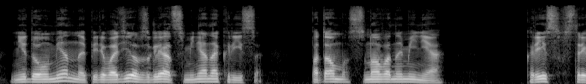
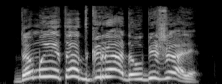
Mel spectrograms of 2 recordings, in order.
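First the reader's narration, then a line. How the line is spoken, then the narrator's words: Ashamed, angry shout. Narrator (Russian): Красный от стыда и злости крикнул Тедди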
